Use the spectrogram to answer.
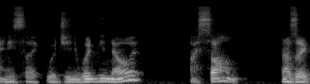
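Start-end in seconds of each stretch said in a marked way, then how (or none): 0.5-2.3 put-on male Hungarian accent, quieter. Retelling what a man working with Jamaican folks told him, imitating John's Hungarian accent. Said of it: "like in his Hungarian accent".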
